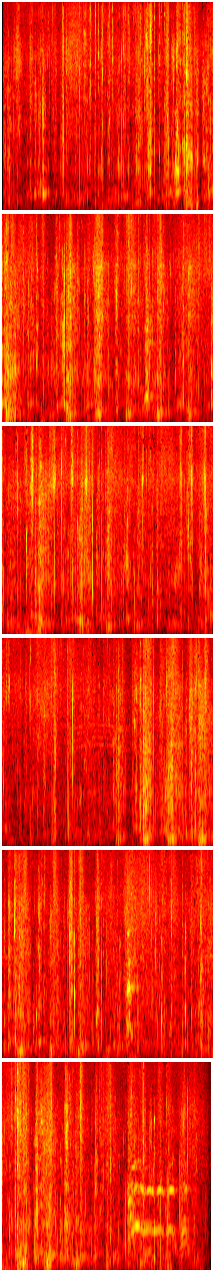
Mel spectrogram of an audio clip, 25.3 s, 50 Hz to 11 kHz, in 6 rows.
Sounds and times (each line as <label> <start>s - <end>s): horse eating a bread roll 0.0s - 25.2s
dog is barking and whining 7.0s - 7.3s
dog is barking and whining 19.4s - 19.6s
dog is barking and whining 23.6s - 25.0s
